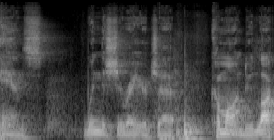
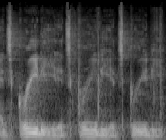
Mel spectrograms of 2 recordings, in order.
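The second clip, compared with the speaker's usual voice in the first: fading repetition; 4 semitones lower, 7 dB quieter than usual. Real, not acted. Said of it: "repeated, fading each time".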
